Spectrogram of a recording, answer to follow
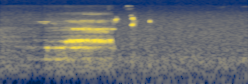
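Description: A faint voice saying "ya" about half a second in, sounding distant and thin as if coming through a video call, followed by two or three tiny clicks.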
